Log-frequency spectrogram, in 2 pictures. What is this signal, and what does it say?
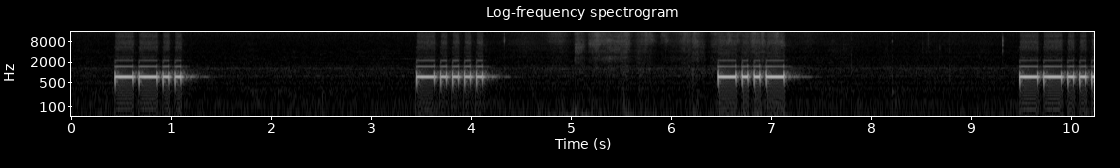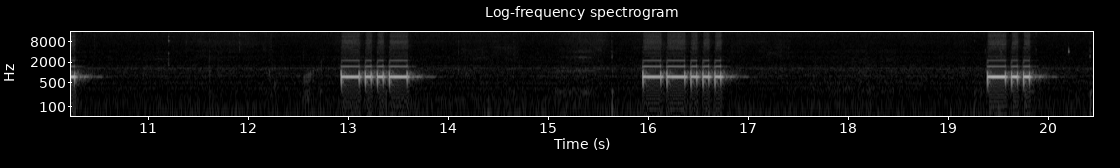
Morse code, heard as a keyed tone, about 20 wpm, spaced as for 3 wpm, 750 Hz. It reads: Z6X7X7D
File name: cw / Lesson25 6 X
